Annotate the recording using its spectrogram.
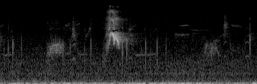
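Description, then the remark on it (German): Outdoor morning garden ambience with scattered bird chirps and calls, one brief sharp call standing out, over a steady low background hum; no one speaks. “Ich habe mal aufgenommen in meinem Garten, wie das klingt morgens.”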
